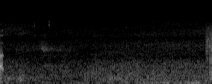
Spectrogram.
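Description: Faint steady rushing noise of wind and skis sliding on groomed snow.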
